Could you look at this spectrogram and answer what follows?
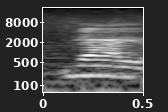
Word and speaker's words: Gaia: Gaia. Gaia.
